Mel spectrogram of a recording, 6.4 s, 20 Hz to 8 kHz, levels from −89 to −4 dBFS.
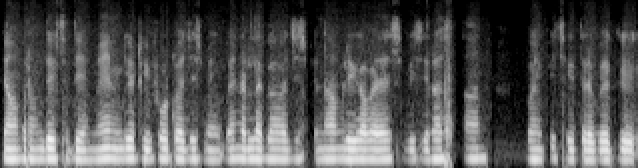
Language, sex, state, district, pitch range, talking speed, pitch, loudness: Hindi, male, Rajasthan, Bikaner, 130-135 Hz, 235 wpm, 130 Hz, -18 LUFS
